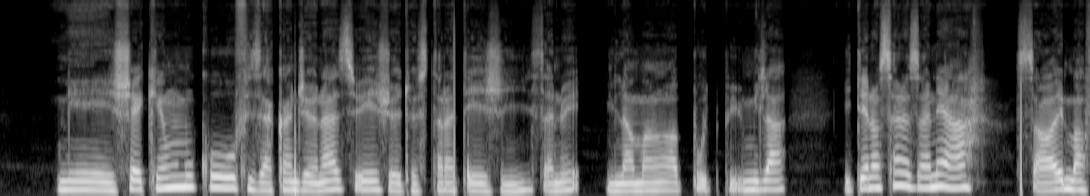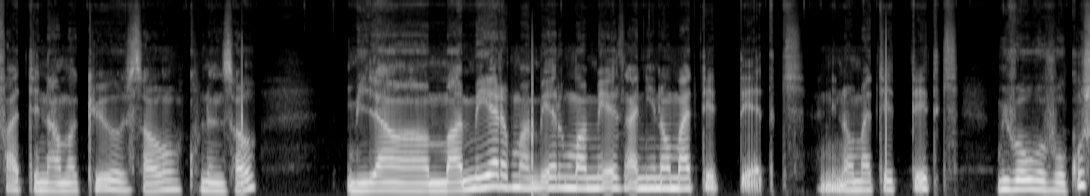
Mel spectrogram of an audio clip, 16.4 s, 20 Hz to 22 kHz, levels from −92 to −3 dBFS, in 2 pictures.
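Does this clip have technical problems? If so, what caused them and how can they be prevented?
Yes. Loud pops strike at 2.22–2.24, 3.42–3.54 (a double pop), 7.67–7.69, 10.00–10.02, 12.17–12.20 and 14.83–14.85 s, jumping roughly 10 to 15 dB above the speech, which continues underneath. A likely cause is sudden voltage spikes from a loose plug, switching, static or a driver glitch. Prevent them by securing connectors, grounding equipment and updating audio drivers.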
